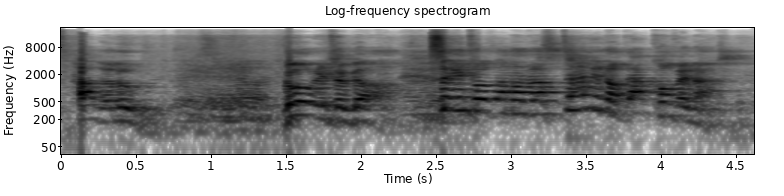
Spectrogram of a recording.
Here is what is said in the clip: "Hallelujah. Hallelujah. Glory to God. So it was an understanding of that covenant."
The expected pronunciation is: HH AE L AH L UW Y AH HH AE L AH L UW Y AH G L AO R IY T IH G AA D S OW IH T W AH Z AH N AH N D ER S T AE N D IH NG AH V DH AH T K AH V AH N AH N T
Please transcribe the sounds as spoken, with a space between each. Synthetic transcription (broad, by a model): HH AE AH L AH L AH L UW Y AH G L AO R IY T IH G AA D S OW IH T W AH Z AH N AH N D ER S T AE N D IH NG AH V DH AH T K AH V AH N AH N T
